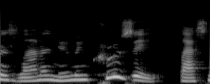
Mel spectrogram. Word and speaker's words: Kruse: My name is Lana Newman Cruzy.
